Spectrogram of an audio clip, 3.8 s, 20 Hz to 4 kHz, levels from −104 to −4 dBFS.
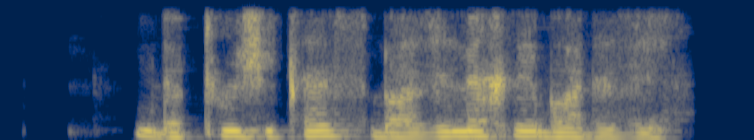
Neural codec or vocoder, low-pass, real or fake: codec, 44.1 kHz, 3.4 kbps, Pupu-Codec; 3.6 kHz; fake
